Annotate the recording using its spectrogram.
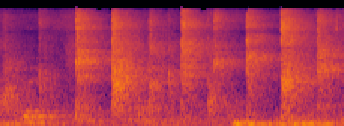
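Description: A few people clapping briefly, with quick irregular claps about half a second in.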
